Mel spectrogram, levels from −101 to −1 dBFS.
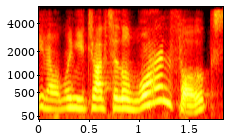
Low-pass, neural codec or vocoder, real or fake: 5.4 kHz; codec, 16 kHz in and 24 kHz out, 0.6 kbps, FireRedTTS-2 codec; fake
